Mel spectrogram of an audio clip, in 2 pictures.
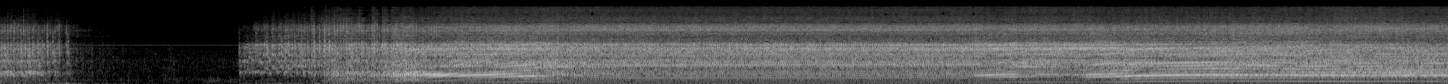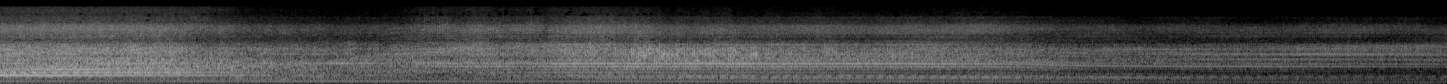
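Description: Pegasus Cyclone AX2000 microlight's Rotax 503 two-stroke engine and propeller running on the ground. After a short break near the start it revs up a few seconds in and again around ten seconds, then holds a steady drone. It drops slightly in pitch and fades as the aircraft taxis away.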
